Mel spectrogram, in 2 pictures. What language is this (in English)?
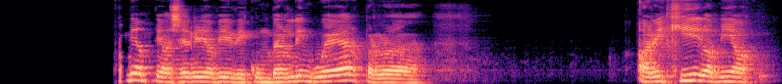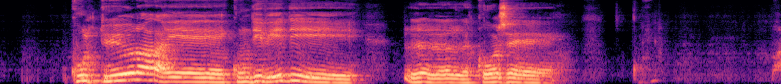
Piedmontese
